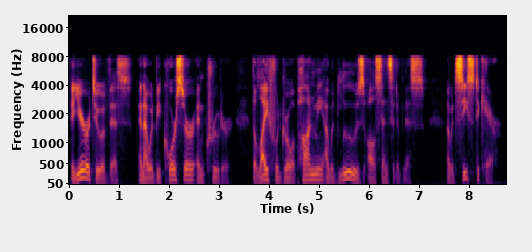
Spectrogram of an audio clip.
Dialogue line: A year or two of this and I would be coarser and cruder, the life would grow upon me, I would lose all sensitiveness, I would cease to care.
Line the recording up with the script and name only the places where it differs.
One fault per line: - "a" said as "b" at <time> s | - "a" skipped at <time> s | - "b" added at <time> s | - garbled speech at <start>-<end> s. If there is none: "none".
none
